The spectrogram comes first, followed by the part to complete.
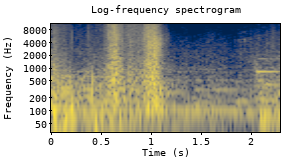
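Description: Two brief swishes of a long faux fur coat being pulled on and settled over the shoulders, about half a second and about a second in.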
